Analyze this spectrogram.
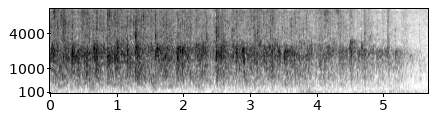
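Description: A church audience applauds a team as they come up to join the speaker, a dense wash of many hands clapping steadily that holds for several seconds before gradually thinning and fading toward the end.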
